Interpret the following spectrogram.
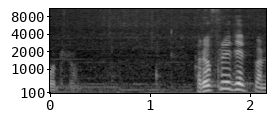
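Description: Faint steady sizzle of food frying in a pan, with a man speaking briefly near the end.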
